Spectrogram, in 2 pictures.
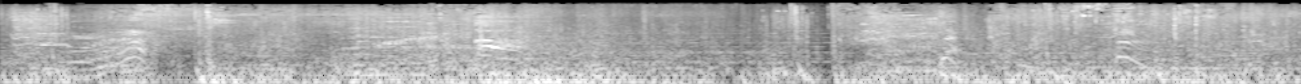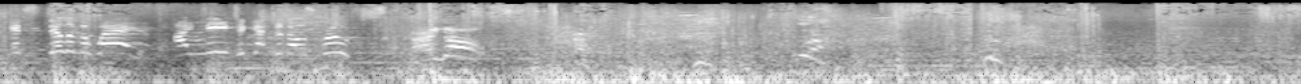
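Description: Blasts of ice whoosh and crackle during a fight.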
